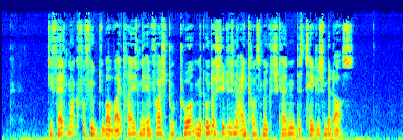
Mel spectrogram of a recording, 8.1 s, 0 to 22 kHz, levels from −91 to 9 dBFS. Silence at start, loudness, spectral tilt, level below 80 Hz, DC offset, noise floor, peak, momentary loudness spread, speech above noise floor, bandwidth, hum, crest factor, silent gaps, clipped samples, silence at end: 0.2 s; -15 LUFS; -3.5 dB/octave; -44 dBFS; under 0.1%; -48 dBFS; 0 dBFS; 4 LU; 33 dB; 16.5 kHz; none; 16 dB; none; under 0.1%; 0.05 s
